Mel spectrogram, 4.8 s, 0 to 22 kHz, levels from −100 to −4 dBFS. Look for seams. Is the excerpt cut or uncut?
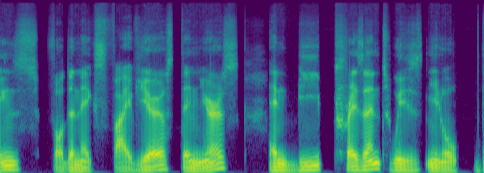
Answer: cut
